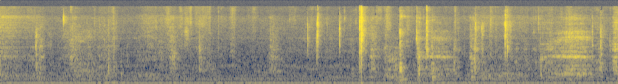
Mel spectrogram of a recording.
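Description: Near silence with a steady low hum and a few faint small clicks, mostly in the second half, from hands handling a wire end, a plastic insulated ferrule and a crimping tool as the ferrule is readied for crimping.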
